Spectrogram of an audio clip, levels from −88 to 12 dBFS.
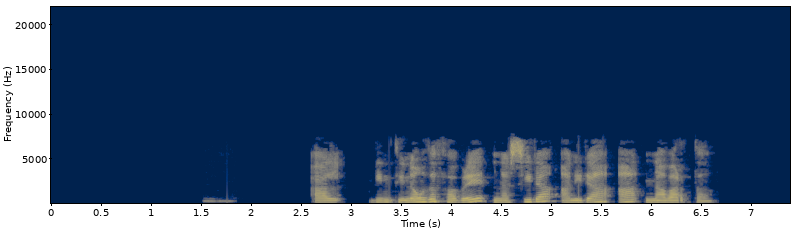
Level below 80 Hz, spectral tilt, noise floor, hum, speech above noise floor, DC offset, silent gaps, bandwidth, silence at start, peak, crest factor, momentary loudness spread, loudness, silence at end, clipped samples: -58 dBFS; -3.5 dB/octave; under -90 dBFS; none; over 73 dB; under 0.1%; none; 7.8 kHz; 1.5 s; -2 dBFS; 18 dB; 11 LU; -17 LUFS; 0.8 s; under 0.1%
